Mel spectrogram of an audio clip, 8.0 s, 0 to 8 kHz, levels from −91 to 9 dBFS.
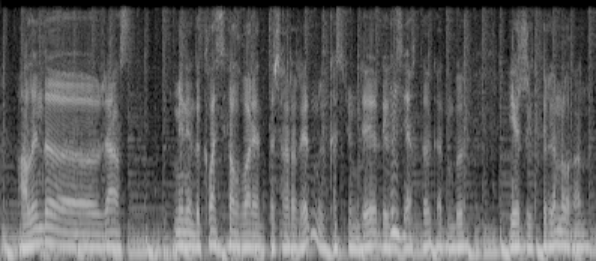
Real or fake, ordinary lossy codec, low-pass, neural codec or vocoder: real; none; 7.2 kHz; none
